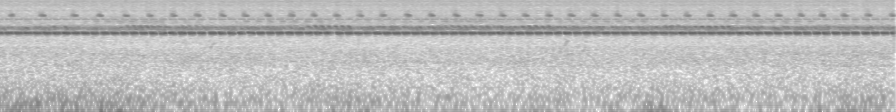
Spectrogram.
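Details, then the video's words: A chorus of grass insects fills a calm countryside summer night, two sustained shrill trills overlapping while a thin, very high beat pulses rapidly and evenly above them, with low background rumble. "여름밤의 포근한 풀벌레 소리"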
